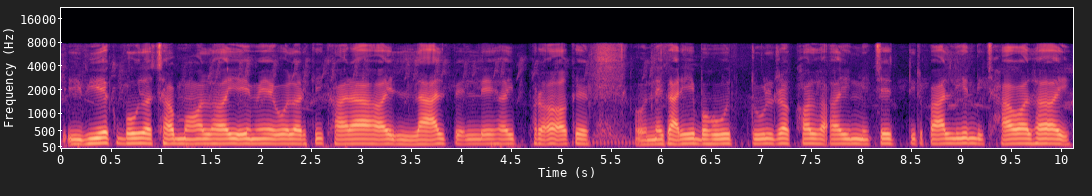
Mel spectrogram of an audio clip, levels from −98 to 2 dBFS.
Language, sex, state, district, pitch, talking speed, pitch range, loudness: Bajjika, male, Bihar, Vaishali, 130 Hz, 165 wpm, 125-135 Hz, -18 LUFS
